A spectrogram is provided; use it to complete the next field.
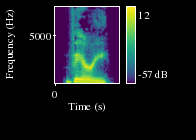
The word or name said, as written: very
